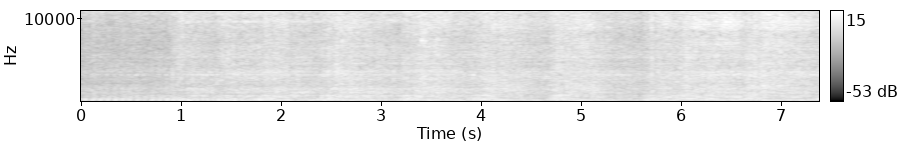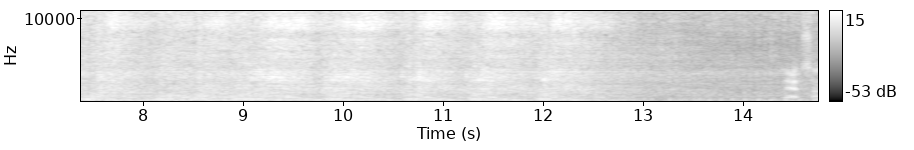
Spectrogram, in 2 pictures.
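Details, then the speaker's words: Warm 2005 Honda CRF150F single-cylinder bike after a warm-up: revs up and drops back cleanly with pulses staying even through the blips, no rattles or misfires; sounds healthy before a short ride. "pretty good alright let's take it for a little pus drive"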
